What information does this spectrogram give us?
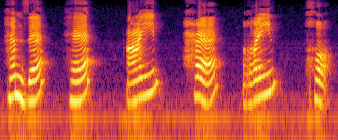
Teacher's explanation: We spoke about these alphabets as huruf-e halq, and they come in three places of your throat. In the bottom part of your throat is hamza ha, middle part ain ha, top part ghain kha.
